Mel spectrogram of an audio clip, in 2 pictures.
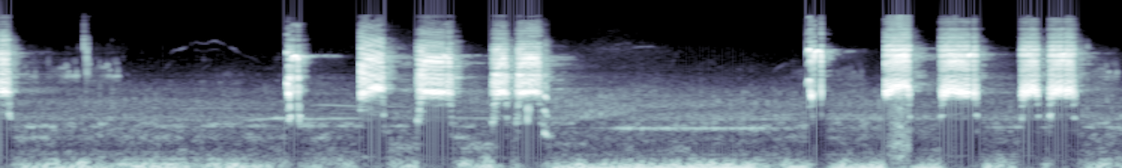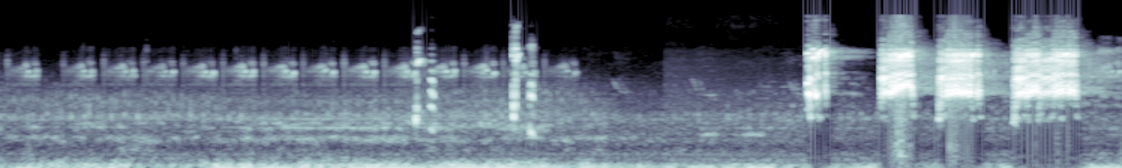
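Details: Black francolin, a young two-year-old bird, calling in a contest; several loud rasping bursts in clusters of two or three, with a faint high chirping and a steady low hum between the bursts.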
